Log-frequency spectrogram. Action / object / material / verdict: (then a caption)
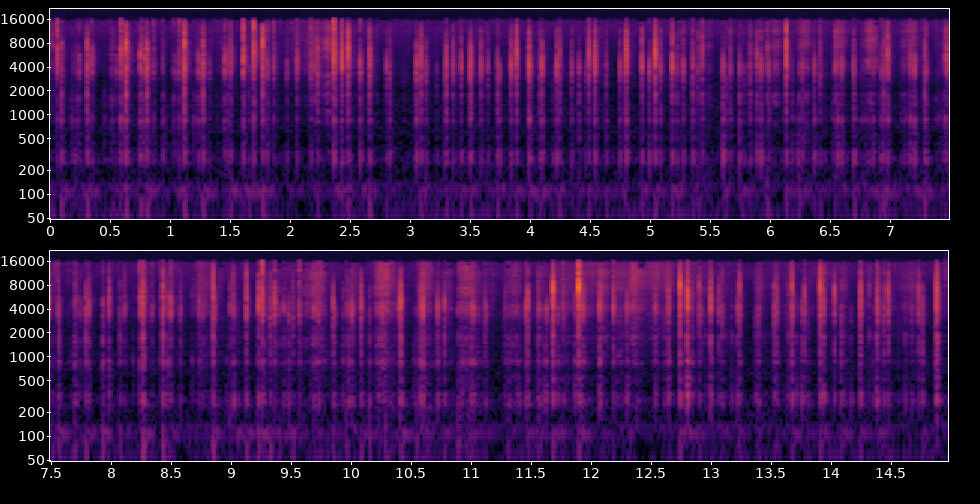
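scrape / hardboard fiberboard panel / fiberboard / none. Fingernails scratch and tap across a flat, thin, solid brown hardboard (MDF) panel, making a steady, dense stream of dry scratches and quick, short taps. The sound is quiet and close, with a low-mid body and a bright, papery edge, and each tap dies away almost instantly.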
